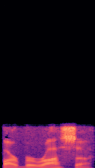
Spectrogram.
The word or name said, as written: Barbarossa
